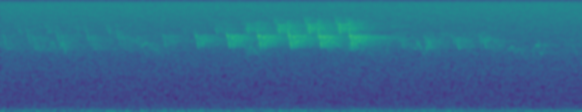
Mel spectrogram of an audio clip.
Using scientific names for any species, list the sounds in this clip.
Seiurus aurocapilla, Vireo olivaceus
